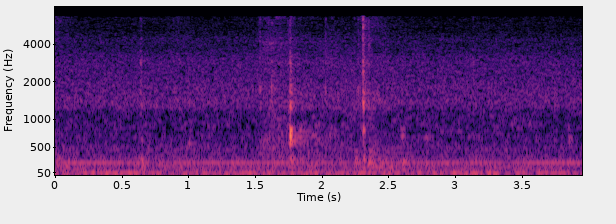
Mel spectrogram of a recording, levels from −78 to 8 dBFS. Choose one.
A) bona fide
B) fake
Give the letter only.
A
